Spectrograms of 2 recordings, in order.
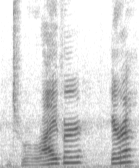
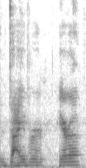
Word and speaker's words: The Driver Era: I'm going to see the Driver Era. The reason why I stopped there because this whole time I've been pronouncing it the Diver Era, as in like they dive, because like I have listened to them.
